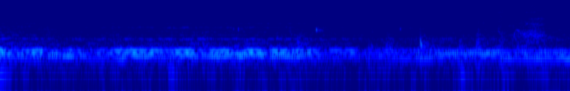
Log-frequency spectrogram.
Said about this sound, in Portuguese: Deixa eu só beber uma aguinha aqui, prepare a sua também, que nós vamos fazer a nossa oração.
